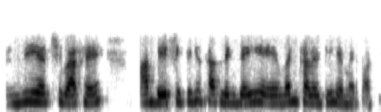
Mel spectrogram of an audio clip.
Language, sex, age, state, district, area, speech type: Urdu, other, 60+, Telangana, Hyderabad, urban, conversation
